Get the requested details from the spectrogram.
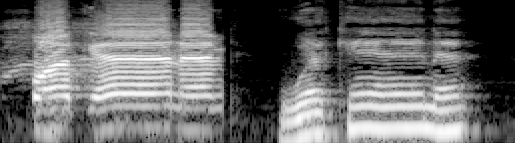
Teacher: So in wow you should say oo, purse your lips. But the problem arises, especially when you have a fatha, you might tend to decrease that pursing. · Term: pursing of the lips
